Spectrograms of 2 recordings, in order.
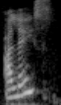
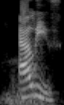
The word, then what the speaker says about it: alleys: what's the meaning of allies alleys alleys this word is alleys okay what are alleys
